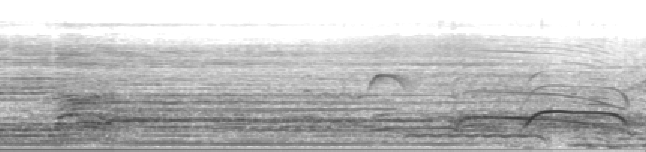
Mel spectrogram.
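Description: Live band music with singing, heard from inside the audience at a concert hall. In the second half, voices close by whoop and shout over the music.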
